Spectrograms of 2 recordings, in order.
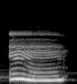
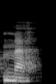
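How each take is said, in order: First: The letter sound is pure with nothing added. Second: The letter sound is impure with something added. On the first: The speaker calls it right. "it is pronounced M" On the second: The speaker calls it wrong. "and not M"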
